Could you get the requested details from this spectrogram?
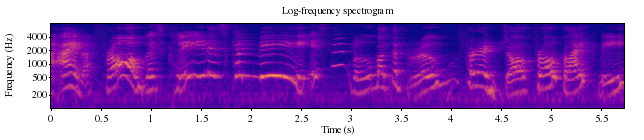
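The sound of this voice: Croaky and high-pitched, a put-on character voice moves at a fairly slow pace.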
